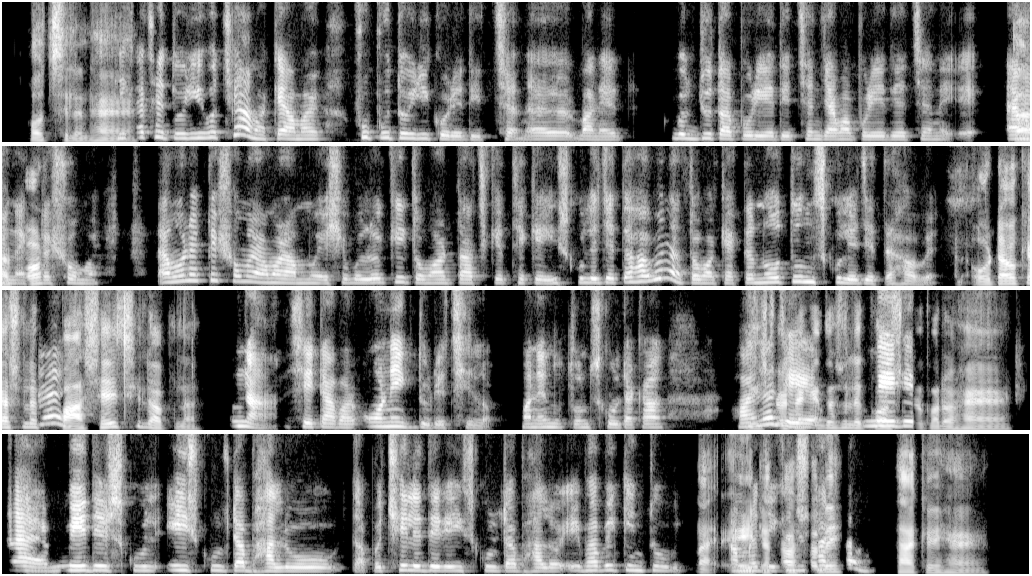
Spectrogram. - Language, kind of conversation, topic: Bengali, podcast, স্কুলজীবন তোমাকে সবচেয়ে বেশি কী শিখিয়েছে?
- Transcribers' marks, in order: tapping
